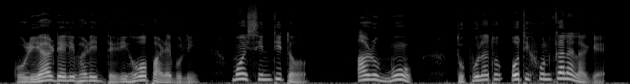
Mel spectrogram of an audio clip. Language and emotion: Assamese, fearful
